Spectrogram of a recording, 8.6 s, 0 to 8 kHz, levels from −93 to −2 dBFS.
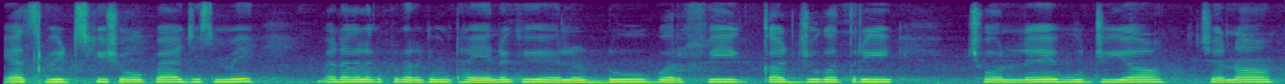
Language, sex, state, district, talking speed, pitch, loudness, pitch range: Hindi, female, Uttar Pradesh, Lalitpur, 145 wpm, 225 Hz, -14 LUFS, 220-230 Hz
